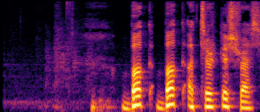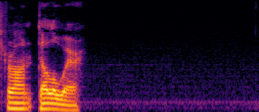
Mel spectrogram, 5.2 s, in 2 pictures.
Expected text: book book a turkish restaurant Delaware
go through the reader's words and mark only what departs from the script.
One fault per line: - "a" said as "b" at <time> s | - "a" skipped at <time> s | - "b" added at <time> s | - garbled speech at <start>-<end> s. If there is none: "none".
none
